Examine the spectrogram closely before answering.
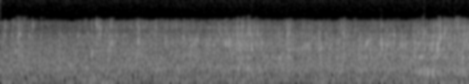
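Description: Liquid poured in a steady stream from a plastic jug into a metal camp pot, trickling and splashing, with small ticks growing busier near the end.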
